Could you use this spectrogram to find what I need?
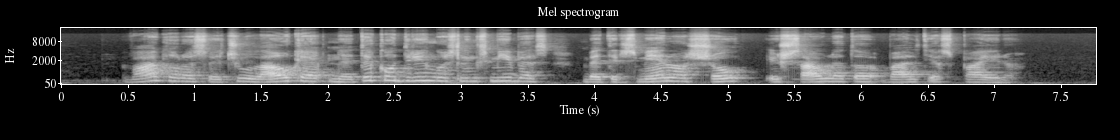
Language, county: Lithuanian, Kaunas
